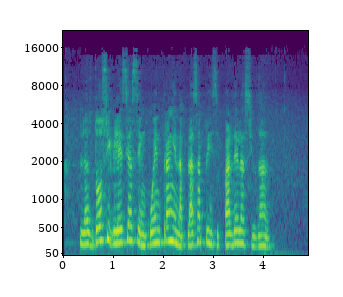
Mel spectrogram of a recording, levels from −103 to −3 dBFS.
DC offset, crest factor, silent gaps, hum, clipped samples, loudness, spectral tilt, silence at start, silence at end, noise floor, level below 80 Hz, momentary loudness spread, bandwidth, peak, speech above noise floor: under 0.1%; 16 dB; none; none; under 0.1%; -18 LUFS; -6 dB/octave; 0.05 s; 0.75 s; -54 dBFS; -56 dBFS; 7 LU; 14 kHz; -4 dBFS; 36 dB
